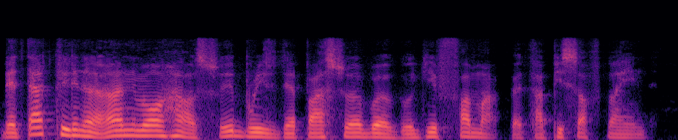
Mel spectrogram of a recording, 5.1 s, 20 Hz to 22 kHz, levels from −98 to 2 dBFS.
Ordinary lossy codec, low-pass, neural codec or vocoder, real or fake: none; 7.2 kHz; codec, 16 kHz in and 24 kHz out, 0.6 kbps, FocalCodec, streaming, 4096 codes; fake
